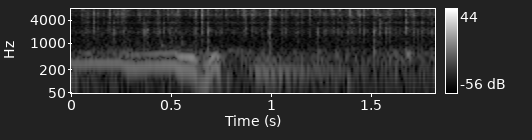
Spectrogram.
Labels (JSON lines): {"label": "biophony, cascading saw", "recorder": "HydroMoth"}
